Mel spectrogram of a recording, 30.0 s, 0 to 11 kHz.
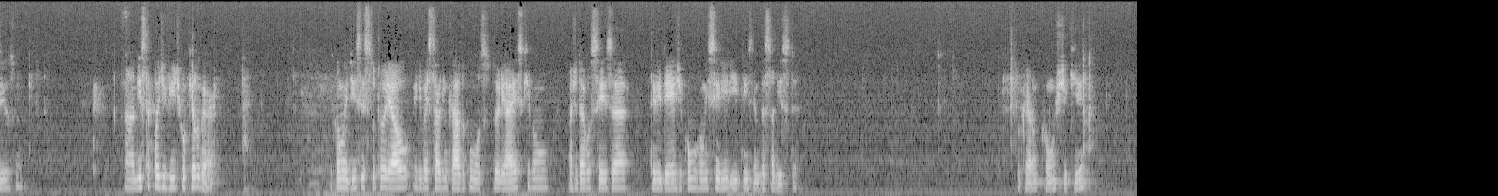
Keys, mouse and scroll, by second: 0.2 Down, 0.6 End, 0.9 Home, 5.9 shift+Up, 17.7 Return, 18.4 Down, 18.8 Up, 19.7-21.7 typing, 22.9-29.0 typing.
